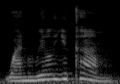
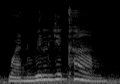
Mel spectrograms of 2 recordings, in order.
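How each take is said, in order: Both takes have the same delivery.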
